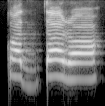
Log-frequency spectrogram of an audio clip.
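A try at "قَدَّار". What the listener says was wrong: তার বলার সময় কিন্তু টান হয়ে গেছে, হ্যাঁ। কদ্দার। কদ্দার।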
